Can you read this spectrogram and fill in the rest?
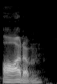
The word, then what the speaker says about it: autumn: You can just ignore the N at the end of the word. Don't try to pronounce the M and N together. It's simply autumn, okay?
